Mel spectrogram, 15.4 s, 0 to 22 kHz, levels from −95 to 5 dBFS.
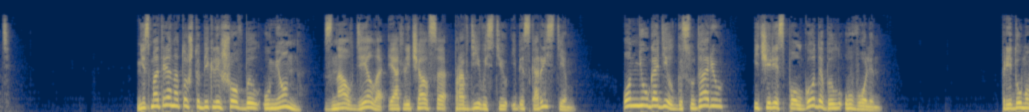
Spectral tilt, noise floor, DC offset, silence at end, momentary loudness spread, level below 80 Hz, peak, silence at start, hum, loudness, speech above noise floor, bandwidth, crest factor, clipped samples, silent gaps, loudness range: -5 dB/octave; -80 dBFS; under 0.1%; 0 s; 8 LU; -44 dBFS; 0 dBFS; 0.05 s; none; -13 LUFS; 67 dB; 13 kHz; 14 dB; under 0.1%; 1.29-1.37 s; 3 LU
